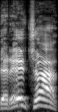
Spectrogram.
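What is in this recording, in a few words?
Engineer head right, Spanish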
